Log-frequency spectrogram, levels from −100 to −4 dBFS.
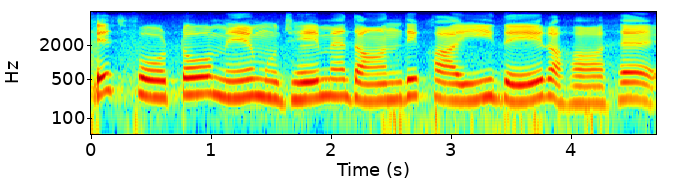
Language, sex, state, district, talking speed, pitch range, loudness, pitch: Hindi, female, Madhya Pradesh, Katni, 115 wpm, 215-250 Hz, -18 LUFS, 230 Hz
